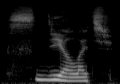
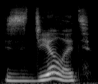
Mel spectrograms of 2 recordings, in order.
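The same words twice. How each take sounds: First: The word begins with a voiceless s sound. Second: The word begins with a voiced z sound. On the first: The speaker calls it wrong. "I'm sure you're not saying сделать. It's impossible to say that" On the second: The speaker calls it right. "like z is the first letter"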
